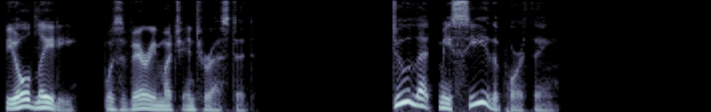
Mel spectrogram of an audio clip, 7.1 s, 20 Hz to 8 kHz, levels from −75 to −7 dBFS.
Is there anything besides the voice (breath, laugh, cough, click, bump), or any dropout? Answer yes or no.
no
